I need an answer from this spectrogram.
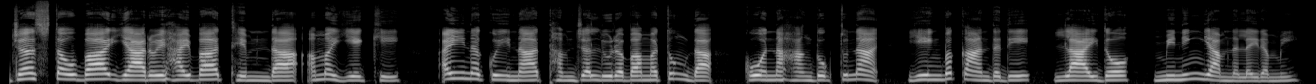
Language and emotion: Manipuri, neutral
